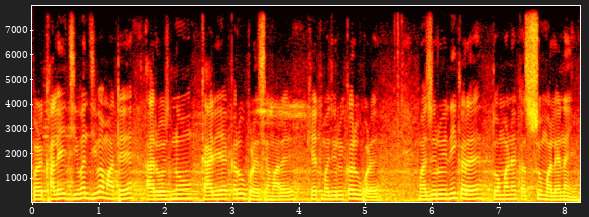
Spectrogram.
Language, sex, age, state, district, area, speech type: Gujarati, male, 30-45, Gujarat, Narmada, rural, spontaneous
